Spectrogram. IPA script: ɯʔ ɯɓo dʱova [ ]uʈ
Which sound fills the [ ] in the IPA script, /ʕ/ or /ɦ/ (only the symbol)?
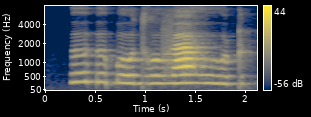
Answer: ɦ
